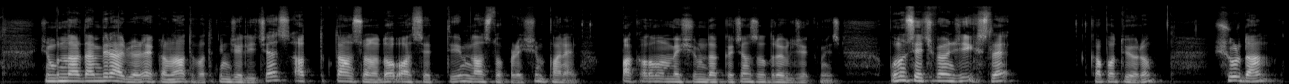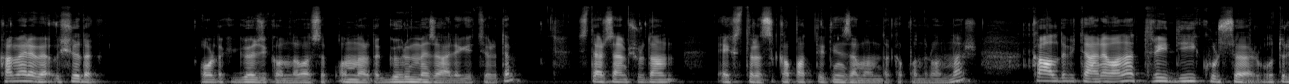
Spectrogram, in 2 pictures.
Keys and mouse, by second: 6.0 click, 9.8 x, 13.1 click, 13.6 click, 17.2-18.5 middle drag, 19.5-21.6 drag.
